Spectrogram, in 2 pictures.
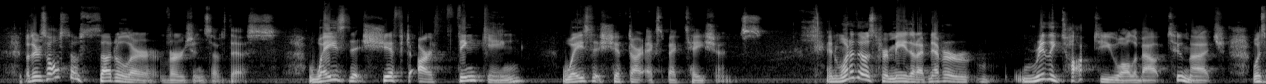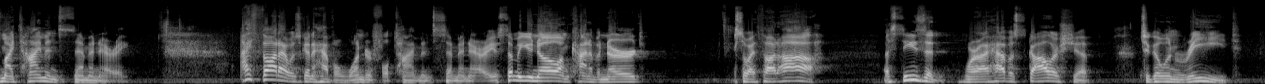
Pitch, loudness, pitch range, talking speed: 120 Hz, -20 LUFS, 100-150 Hz, 180 wpm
